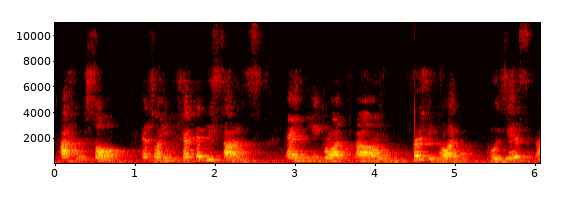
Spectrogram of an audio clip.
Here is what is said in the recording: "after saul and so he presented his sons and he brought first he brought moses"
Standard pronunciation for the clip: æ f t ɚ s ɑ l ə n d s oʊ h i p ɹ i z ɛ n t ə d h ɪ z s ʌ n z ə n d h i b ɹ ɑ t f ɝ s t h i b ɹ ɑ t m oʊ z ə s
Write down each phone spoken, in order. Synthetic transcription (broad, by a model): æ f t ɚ s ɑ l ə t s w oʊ h i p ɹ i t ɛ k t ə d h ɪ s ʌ n s ə n d h i b ɹ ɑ t f ɝ s t h i b ɹ ɑ t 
